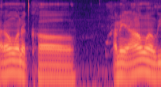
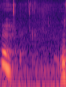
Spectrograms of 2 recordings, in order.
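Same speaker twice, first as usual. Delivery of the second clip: said through a slow yawn; 8 semitones higher, 7 dB quieter than usual. Real, not acted. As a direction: stretch it out mid-yawn. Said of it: "I'm yawning".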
